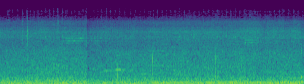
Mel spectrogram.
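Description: Steady low rumble of traffic and wind noise picked up while riding a bicycle slowly, with a few faint light clicks.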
